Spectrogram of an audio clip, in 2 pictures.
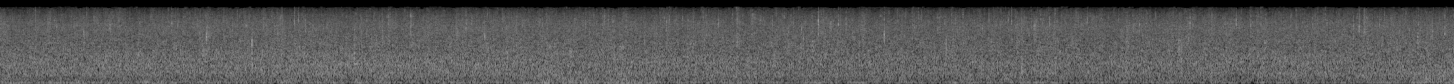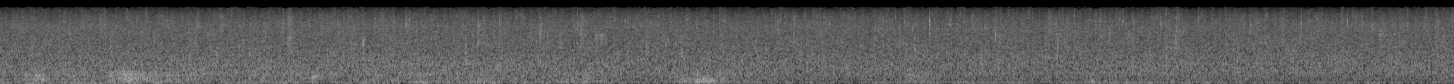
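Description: Steady, dense patter of falling water drops, sounding like rain, with two brief low rumbles about halfway through and again a little later.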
